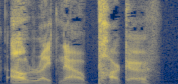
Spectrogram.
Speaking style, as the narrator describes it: snapped Rapaju

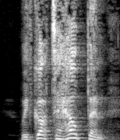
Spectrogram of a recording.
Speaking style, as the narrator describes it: Nathan shouted to Kron

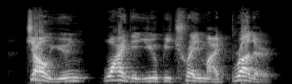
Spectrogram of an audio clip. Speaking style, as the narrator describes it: Zhang Fei shouted

